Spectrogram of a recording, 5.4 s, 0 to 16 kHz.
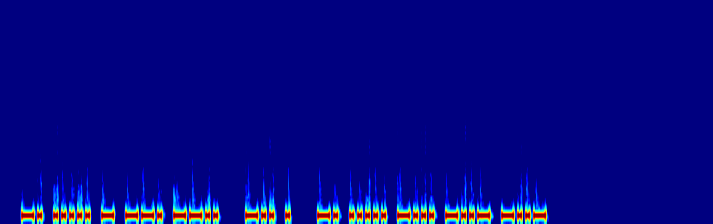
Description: Morse code, heard as a keyed tone, about 40 wpm, 700 Hz. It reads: N5TGZ DE N5BXX
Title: USA Callsign DE Callsign - 5 Characters - 40wpm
